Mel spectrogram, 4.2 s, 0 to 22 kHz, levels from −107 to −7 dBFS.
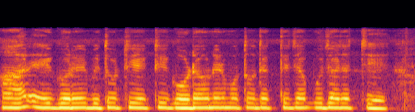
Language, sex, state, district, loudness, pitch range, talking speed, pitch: Bengali, male, Assam, Hailakandi, -15 LUFS, 160-170 Hz, 160 wpm, 165 Hz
